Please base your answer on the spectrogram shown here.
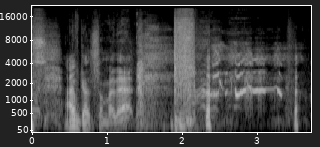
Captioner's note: laughs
